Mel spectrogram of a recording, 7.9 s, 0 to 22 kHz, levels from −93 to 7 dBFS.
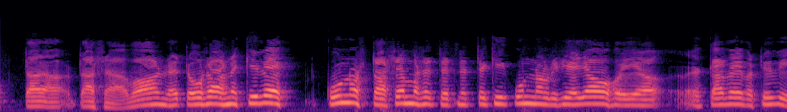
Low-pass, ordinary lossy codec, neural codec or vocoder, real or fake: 10.8 kHz; MP3, 32 kbps; none; real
